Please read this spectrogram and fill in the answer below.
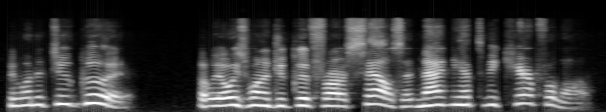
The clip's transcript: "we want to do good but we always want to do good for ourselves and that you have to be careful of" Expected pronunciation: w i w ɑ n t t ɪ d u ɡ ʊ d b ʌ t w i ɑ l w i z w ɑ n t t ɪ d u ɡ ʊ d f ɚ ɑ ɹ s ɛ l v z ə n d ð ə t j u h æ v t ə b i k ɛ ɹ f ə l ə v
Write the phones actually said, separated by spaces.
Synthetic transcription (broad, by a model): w i w ɑ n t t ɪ d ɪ ɡ ʊ d b ʌ t w i ɑ l w i z w ɑ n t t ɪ d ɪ ɡ ʊ d f ɚ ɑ ɹ s ɛ l v z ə n ð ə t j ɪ h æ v t ə b i k ɛ ɹ f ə l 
